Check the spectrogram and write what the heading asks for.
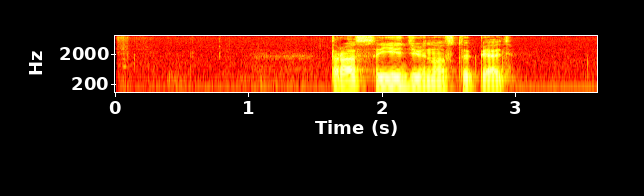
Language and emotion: Russian, neutral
